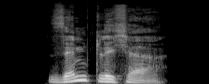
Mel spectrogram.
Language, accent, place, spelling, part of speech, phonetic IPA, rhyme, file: German, Germany, Berlin, sämtlicher, adjective, [ˈzɛmtlɪçɐ], -ɛmtlɪçɐ, De-sämtlicher.ogg
- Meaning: inflection of sämtlich: 1. strong/mixed nominative masculine singular 2. strong genitive/dative feminine singular 3. strong genitive plural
